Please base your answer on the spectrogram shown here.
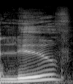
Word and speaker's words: Louvre: like they should hang that in like the lover or whatever you know what I mean whatever it's called the Louvre the Louvre thank you I always forget how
